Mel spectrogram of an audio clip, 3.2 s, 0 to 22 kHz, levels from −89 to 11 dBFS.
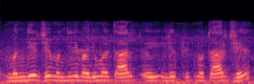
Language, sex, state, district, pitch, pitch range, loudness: Gujarati, male, Gujarat, Gandhinagar, 180 Hz, 175-185 Hz, -15 LUFS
